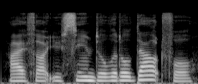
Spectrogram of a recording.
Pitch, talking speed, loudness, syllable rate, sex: 170 Hz, 210 wpm, -16 LUFS, 5.6 syllables/s, female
